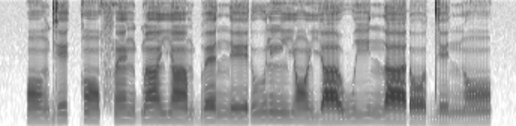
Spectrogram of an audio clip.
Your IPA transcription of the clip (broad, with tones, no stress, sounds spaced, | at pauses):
ɔ̃˨ ɡ e˨˦ k ɔ̃˦˨ f ɛ̃˧ ɡ͡b ã˦ j ã˦˨ b ɛ˨˦ n e˧ ɾ u˦ ɾ ĩ˦ j ɔ̃˦˨ j a˧ w i˦ n a˦˨ ɾ ɔ˨ d e˨ n ɔ̃˨˦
